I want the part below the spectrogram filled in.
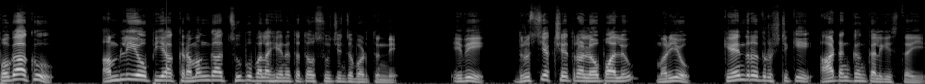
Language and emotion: Telugu, neutral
